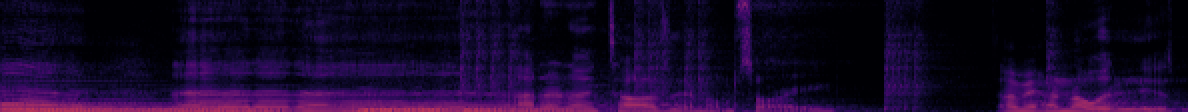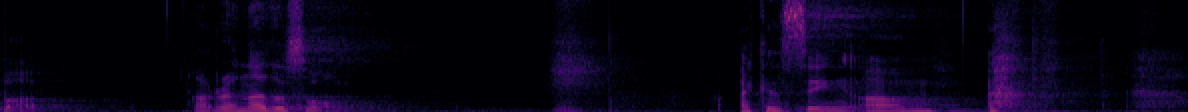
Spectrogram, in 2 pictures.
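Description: A young woman talks casually and close into a microphone.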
